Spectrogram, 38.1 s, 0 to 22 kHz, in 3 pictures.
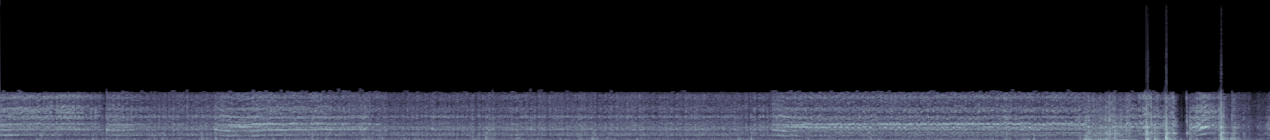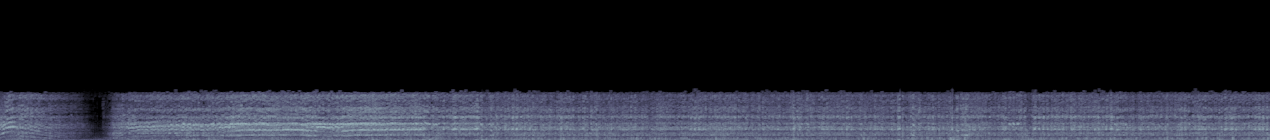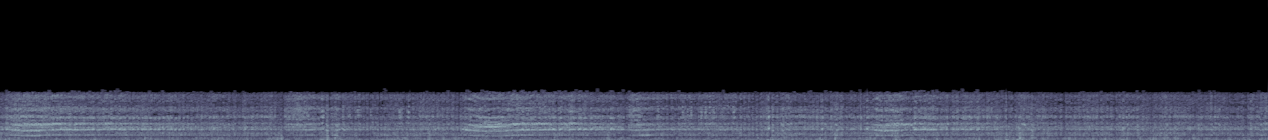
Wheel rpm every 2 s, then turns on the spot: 230, 230, 230, 230, 200, 190, 60, 170, 230, 230, 230, 240, 230, 230, 230, 220, 230, 230, 240.
none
